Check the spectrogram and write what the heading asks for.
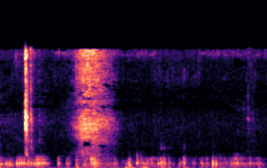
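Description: Handling noise as a camera is picked up and repositioned: small knocks and rubbing, with a brief rustle about half a second in.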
